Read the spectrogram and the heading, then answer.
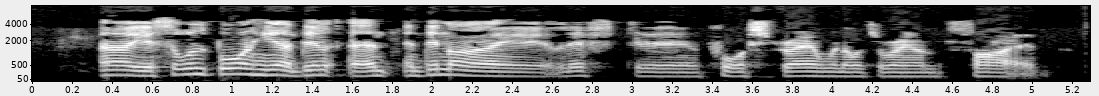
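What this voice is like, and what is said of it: Australian accent. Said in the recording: “that's why I have a Australian accent. ... you sound like you speak the King's English a little bit, or the Queen's now.”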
